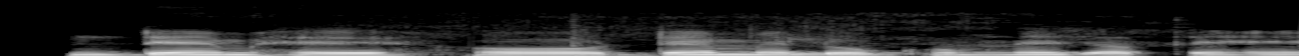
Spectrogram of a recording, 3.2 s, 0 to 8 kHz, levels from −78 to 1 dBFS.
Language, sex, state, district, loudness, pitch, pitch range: Hindi, male, Bihar, Supaul, -16 LUFS, 125 Hz, 120-130 Hz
